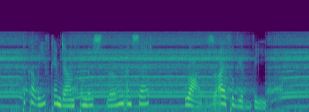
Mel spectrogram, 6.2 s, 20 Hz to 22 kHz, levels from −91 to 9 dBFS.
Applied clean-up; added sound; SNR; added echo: none; Tools; 5 dB; none.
